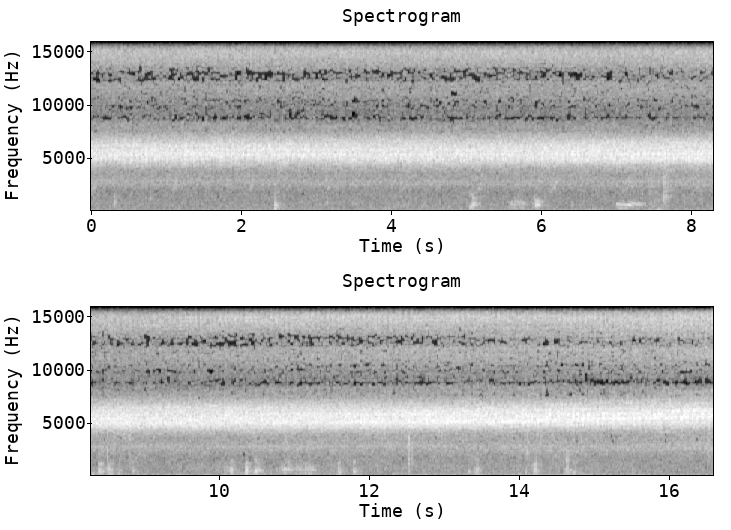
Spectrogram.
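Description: A man speaks softly to a small child.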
